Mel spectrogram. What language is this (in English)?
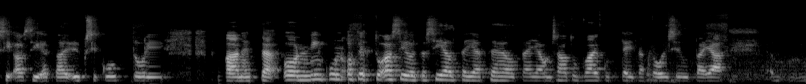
Finnish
